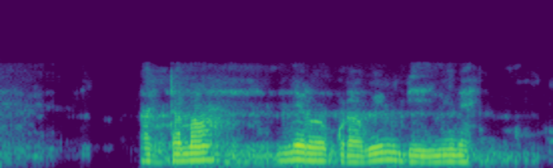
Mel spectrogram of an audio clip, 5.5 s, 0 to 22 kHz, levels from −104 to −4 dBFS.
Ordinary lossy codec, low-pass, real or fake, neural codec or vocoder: Opus, 64 kbps; 5.4 kHz; fake; codec, 24 kHz, 3.1 kbps, DualCodec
